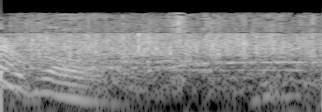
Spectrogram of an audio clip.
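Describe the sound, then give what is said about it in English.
Applause fills the moment as a steady, dense wash of clapping, with a voice speaking over its opening. “A fucking round of applause for Carla.”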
